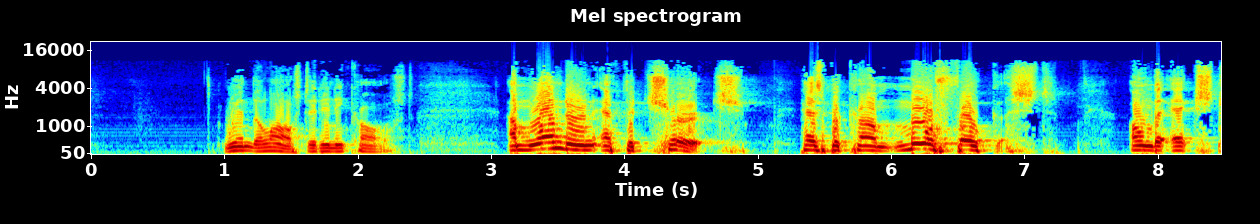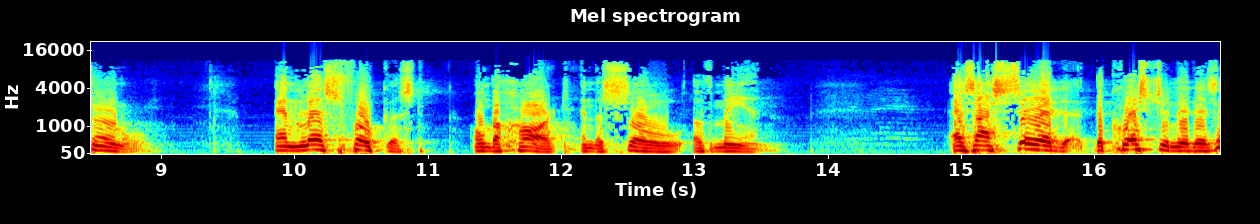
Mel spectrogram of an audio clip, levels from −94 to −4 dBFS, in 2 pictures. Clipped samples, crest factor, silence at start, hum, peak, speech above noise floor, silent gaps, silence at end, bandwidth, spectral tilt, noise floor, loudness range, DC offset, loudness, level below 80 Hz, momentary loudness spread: 0.2%; 10 dB; 1 s; none; 0 dBFS; 47 dB; none; 0 s; 11.5 kHz; -6 dB/octave; -54 dBFS; 4 LU; under 0.1%; -9 LUFS; -34 dBFS; 12 LU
